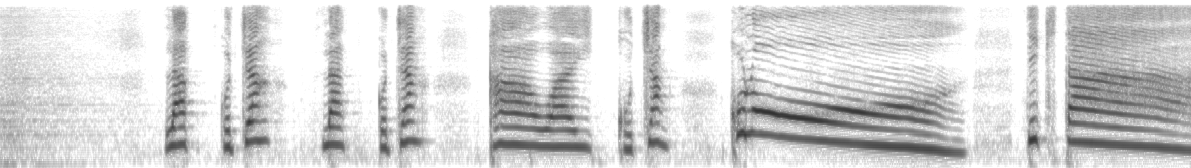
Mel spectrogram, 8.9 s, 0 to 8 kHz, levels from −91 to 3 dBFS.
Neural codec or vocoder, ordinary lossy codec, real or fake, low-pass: none; none; real; 7.2 kHz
